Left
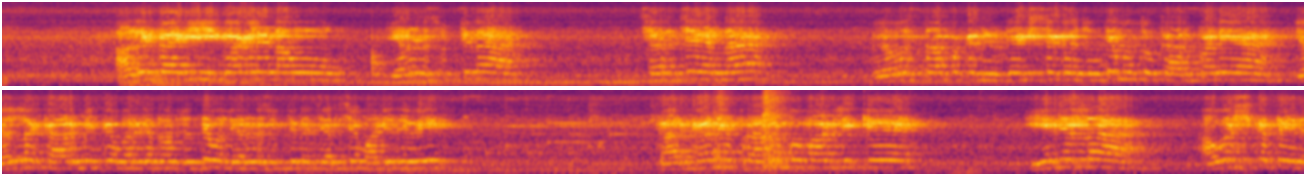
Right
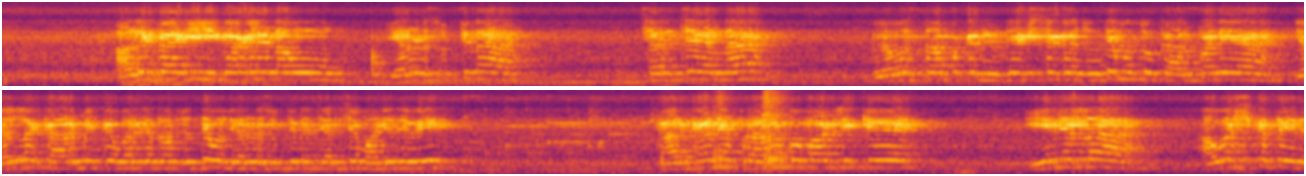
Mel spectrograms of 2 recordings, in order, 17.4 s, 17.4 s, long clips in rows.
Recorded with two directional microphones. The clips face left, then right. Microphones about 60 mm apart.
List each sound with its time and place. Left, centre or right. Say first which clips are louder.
0.7 s a man's voice: right 2 dB; centre
13.1 s a man's voice: right 2 dB; right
